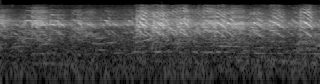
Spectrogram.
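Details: A short burst of parrot calls, harsh high chirps running together into a continuous squawking chatter that grows louder halfway through.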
